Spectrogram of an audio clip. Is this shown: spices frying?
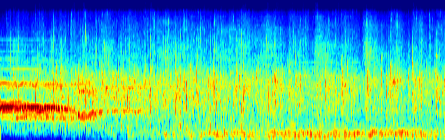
no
